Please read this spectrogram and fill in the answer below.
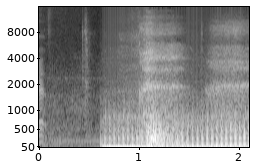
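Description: Single-cylinder Hero XPulse 200 motorcycle engine running steadily. It comes in suddenly, loud, about half a second in.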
